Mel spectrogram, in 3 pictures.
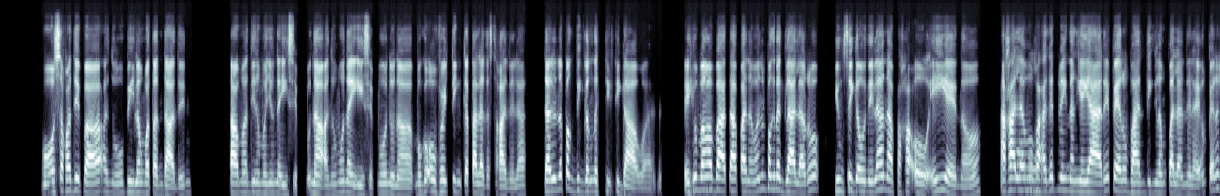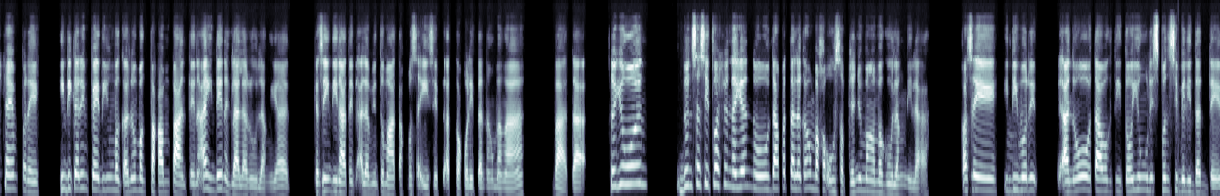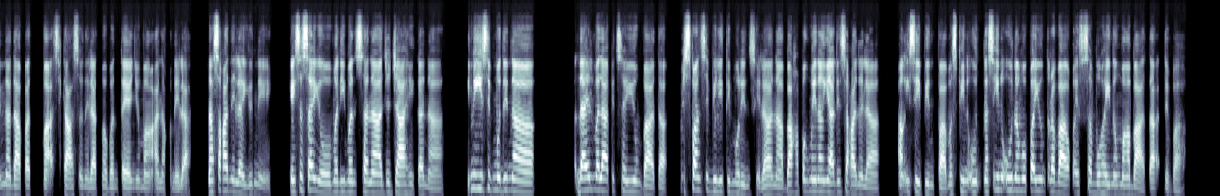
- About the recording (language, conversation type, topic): Filipino, advice, Paano ako makakapagpokus sa bahay kung maingay at madalas akong naaabala ng mga kaanak?
- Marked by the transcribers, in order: none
